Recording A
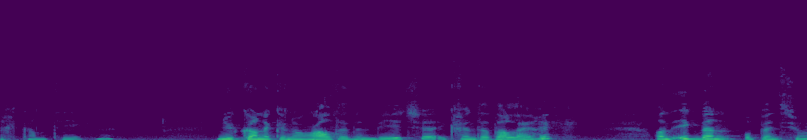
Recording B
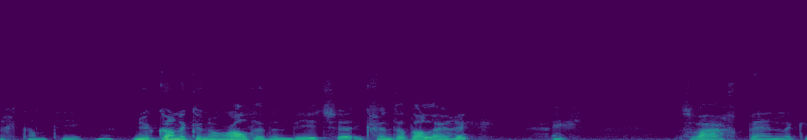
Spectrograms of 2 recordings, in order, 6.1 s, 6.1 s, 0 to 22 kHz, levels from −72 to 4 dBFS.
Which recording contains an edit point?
B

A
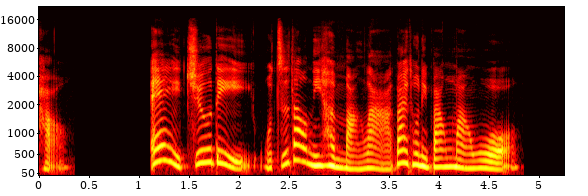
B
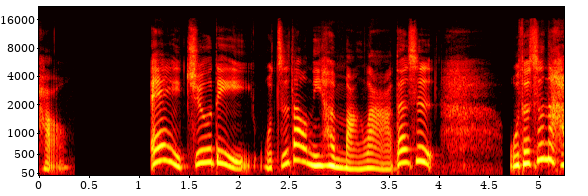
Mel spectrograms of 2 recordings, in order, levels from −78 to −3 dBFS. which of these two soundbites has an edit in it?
A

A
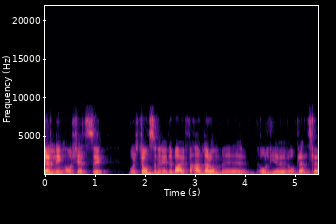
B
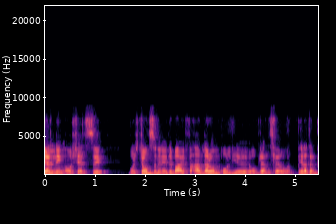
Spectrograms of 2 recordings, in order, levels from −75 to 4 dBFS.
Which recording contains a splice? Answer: B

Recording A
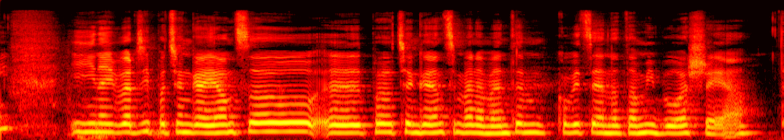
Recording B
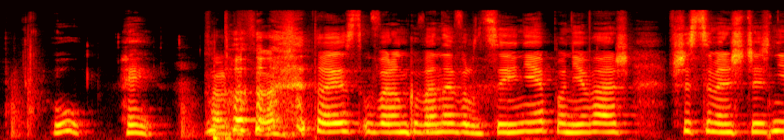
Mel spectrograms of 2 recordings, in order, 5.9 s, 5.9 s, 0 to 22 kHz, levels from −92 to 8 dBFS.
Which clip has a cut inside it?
B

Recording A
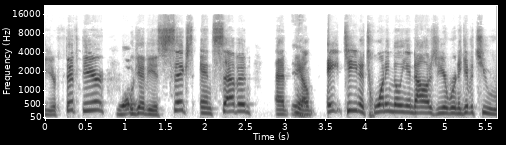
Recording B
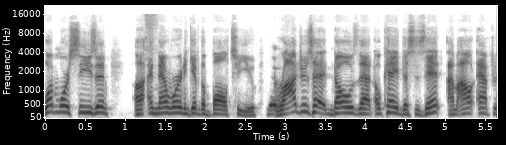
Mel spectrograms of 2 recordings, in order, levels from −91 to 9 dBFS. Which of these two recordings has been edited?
B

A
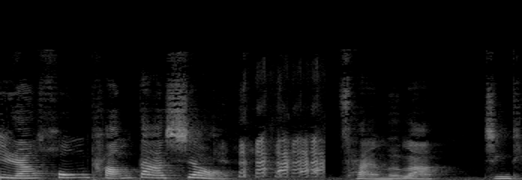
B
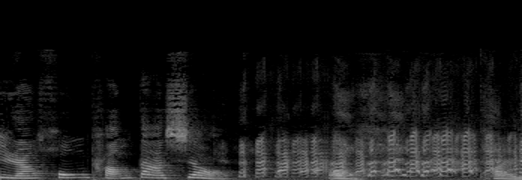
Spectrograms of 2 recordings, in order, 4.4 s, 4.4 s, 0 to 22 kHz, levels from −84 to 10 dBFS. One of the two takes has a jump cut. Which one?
A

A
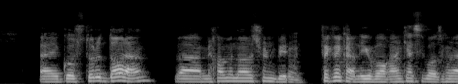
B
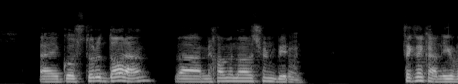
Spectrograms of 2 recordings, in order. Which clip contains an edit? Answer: A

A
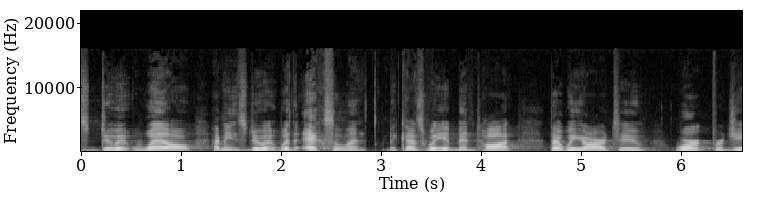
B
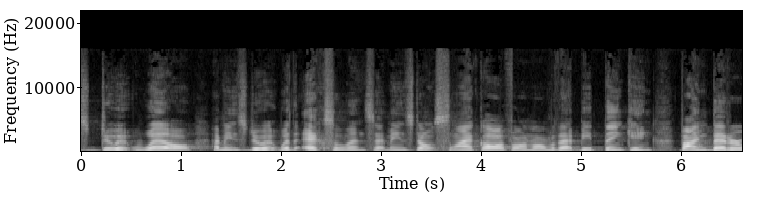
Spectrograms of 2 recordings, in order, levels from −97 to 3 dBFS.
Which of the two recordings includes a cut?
A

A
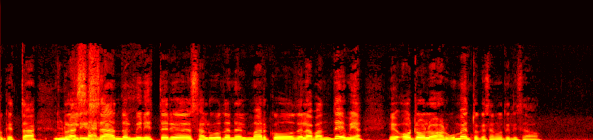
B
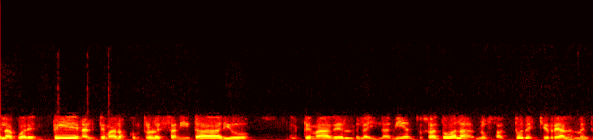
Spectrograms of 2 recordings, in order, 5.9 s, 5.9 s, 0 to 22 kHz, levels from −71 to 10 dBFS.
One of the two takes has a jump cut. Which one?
B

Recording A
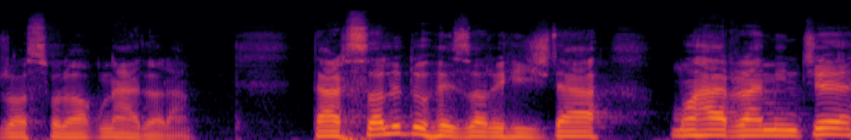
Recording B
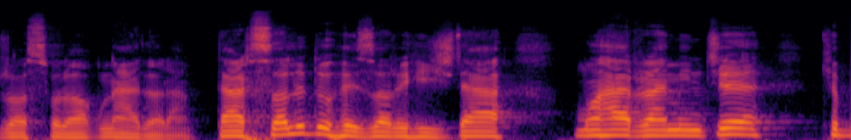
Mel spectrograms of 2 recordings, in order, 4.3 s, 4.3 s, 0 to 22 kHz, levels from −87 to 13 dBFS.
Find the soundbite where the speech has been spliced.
B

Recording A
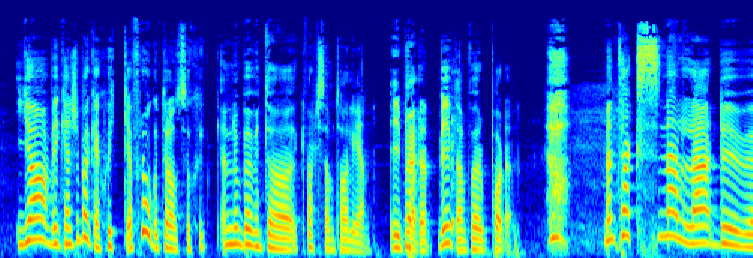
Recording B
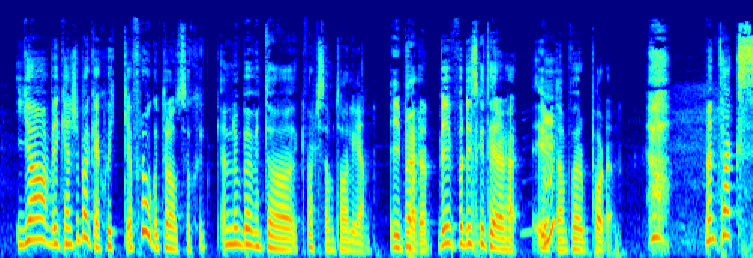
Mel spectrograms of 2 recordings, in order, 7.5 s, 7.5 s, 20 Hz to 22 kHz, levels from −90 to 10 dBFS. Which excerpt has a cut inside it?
A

